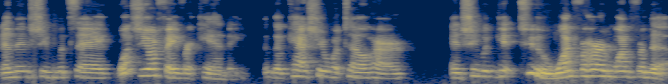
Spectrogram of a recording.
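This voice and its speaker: A woman talks at a moderate pace and medium pitch, with lively intonation. She has an ordinary speaking voice. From rural US. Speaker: leadership consultant. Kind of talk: interview conversation.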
